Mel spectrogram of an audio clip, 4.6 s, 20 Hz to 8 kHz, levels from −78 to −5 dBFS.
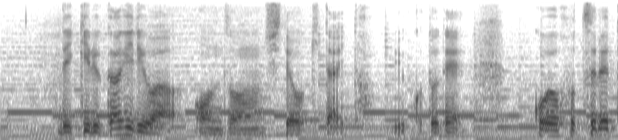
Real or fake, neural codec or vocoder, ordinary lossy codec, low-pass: real; none; none; 7.2 kHz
